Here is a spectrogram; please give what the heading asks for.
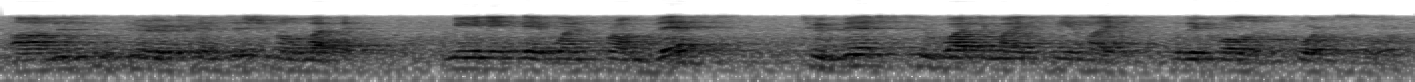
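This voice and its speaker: A fencing instructor delivers an explanatory lecture in a brisk, steady, mid-range male voice, acting out short quotes as he goes. He's picked up by a distant mic in a large, echoey hall, so the sound is tinny and noisy.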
